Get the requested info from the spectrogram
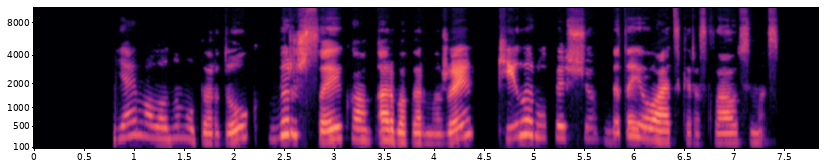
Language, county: Lithuanian, Šiauliai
